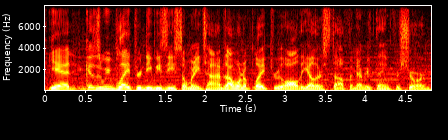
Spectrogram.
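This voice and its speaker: A man's voice: medium pitch, quick pace, darkish tone. Man rambling casually over background music. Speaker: live streamer and amateur voice actor. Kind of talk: casual gaming stream commentary.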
